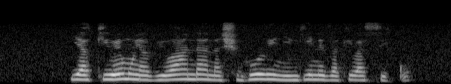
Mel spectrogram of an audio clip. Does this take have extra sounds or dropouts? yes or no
no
